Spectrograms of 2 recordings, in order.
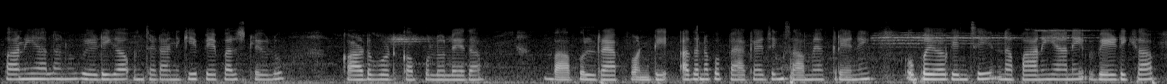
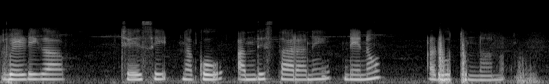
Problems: background sounds at intervals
